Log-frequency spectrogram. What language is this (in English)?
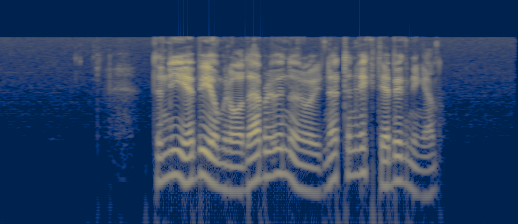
Norwegian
